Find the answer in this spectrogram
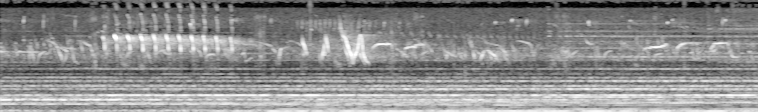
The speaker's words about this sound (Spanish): Algunas especies de aves revolotean entre árboles cercanos. Son aves exóticas, de colores muy vivos.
